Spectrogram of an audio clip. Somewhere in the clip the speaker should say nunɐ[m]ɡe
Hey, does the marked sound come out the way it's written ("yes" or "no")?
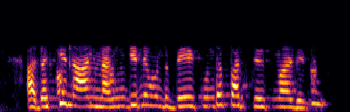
no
